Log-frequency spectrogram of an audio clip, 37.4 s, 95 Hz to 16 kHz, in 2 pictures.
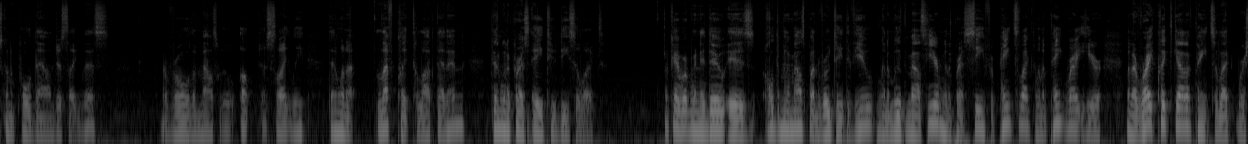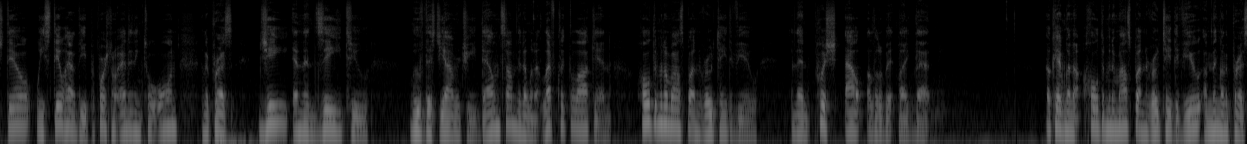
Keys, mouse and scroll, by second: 7.9 a, 14.2 c, 22.0 g, 23.2 z.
